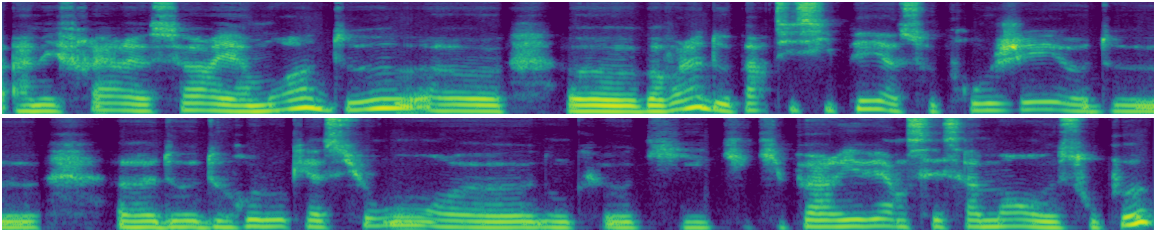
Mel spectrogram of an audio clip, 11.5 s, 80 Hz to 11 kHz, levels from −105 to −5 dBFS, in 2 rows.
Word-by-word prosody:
à 175 - -3
mes 175 0 0
frères 200 +5 -4
et 180 -1 0
sœurs 200 +2 -2
et 180 -2 +3
à 165 - +1
moi, 210 +11 +4
de, 210 - -5
heu 185 - +3 0.3
heu, 170 -1 +7
bah, 170 +1 +4
voilà, 250 +10 +4
de 210 -7 +1
participer 200 +5 -1
à 190 - -5
ce 175 - -2
projet, 200 +5 0
heu, 180 - -6
de, 165 0 -3 0.4
heu - - 0
heu, 170 0 +1
de 175 +1 -1
de 170 +2 -4
relocation, 175 - -2
heu, 165 -1 -1
donc 165 -1 -5
heu, 160 0 -3
qui 160 -1 -7
qui 160 +1 -8
qui 160 - -6
peut 190 +5 -5
arriver 195 +2 0
incessamment, 185 0 0
heu, 165 - +1
sous 165 +1 -1
peu. 265 - +3
180 Hz, 195 wpm, -22 LUFS, 165-195 Hz, 0.4 s, heu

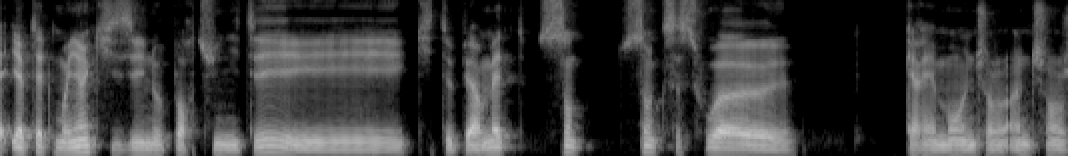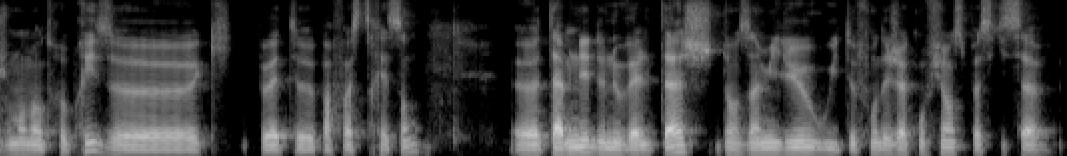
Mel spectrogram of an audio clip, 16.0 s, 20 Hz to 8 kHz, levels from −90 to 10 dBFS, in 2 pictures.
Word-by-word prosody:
a - - +3
il - - +1
y - - +9
a - - +9
peut-être 115 +1 0
moyen 105 +4 +5
qu'ils 90 -1 -7
aient - - +2
une 95 -2 0
opportunité 85 +3 -3 1.0
et 70 - -12
qu'ils - - -16
te - - -6
permettent 105 +5 +2
sans 110 -3 -4 0.2
sans 120 -2 -3
que - - -8
ça 100 - -6
soit, 105 0 +2
heu, 80 -2 +2 0.8
carrément 85 +1 0
une 85 - -1
chan 85 0 -3
une 85 +1 -2
changement 90 0 -4
d'entreprise, 100 - -3
heu, 80 -2 +2
qui - - -18 0.2
peut 85 - +2
être, 85 - -2
heu, 80 -1 0
parfois - - -3
stressant, 115 +5 -7 0.7
heu, 90 0 +4
t'amener 110 +2 +6
de 105 -2 -1
nouvelles 95 -2 +3
tâches 125 +3 +4
dans 95 -1 -3
un - - +2
milieu 100 +2 +2
où 95 -2 -3
ils 90 - -9
te 85 - -5
font 100 - -6
déjà 95 0 0
confiance 105 +2 -5
parce 90 -5 -6
qu'ils - - -13
savent 85 0 -1
95 Hz, 185 wpm, -23 LUFS, 85-105 Hz, 1.0 s, y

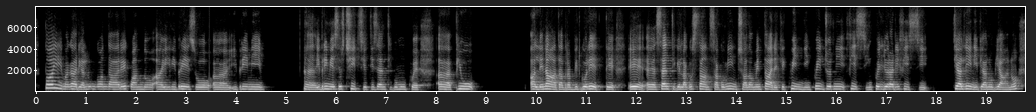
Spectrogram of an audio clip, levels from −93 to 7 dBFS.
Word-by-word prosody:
poi 330 -3 +3
magari 225 -1 0
a - - -1
lungo 230 +1 -5
andare, 225 +1 -1
quando 210 -1 -5
hai 210 0 -3
ripreso, 215 -2 -1
ehm, 200 -2 -5
i 210 - -11
primi 220 -2 -4 0.8
ehm, 200 -3 -2
i 200 - +1
primi 235 0 0
esercizi 235 +2 -1
e - - -3
ti 215 +1 -11
senti 215 -1 -2
comunque, 210 -1 -3 0.4
ehm, 210 -3 0
più 245 -1 +2 1.2
"allenata", 215 -1 +2
tra 205 +1 -3
virgolette, 440 - +3 0.2
e, 460 -1 +8
ehm, 215 0 +2
senti 240 +1 +2
che 220 - +2
la 210 0 +1
costanza 220 -1 -3
comincia 220 0 -3
ad 205 - -2
aumentare 215 0 0
e - - -5
che 210 +1 -6
quindi 215 -4 -4
in 200 0 -6
quei 255 +2 -2
giorni 235 +1 0
fissi, 240 -3 -8
in 200 +1 -7
quegli 230 +1 +1
orari 225 -1 +3
fissi, 220 -4 -10 0.5
ti 260 - +5
alleni 235 -3 +3
piano 215 -1 0
piano, 205 +3 -2
220 Hz, 145 wpm, -22 LUFS, 210-235 Hz, 1.2 s, e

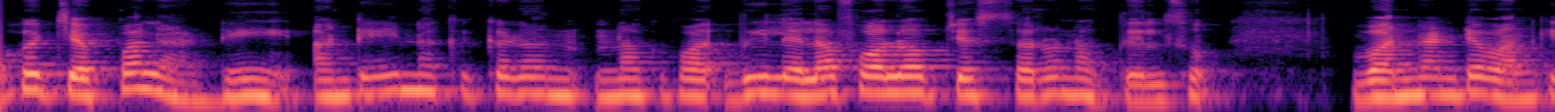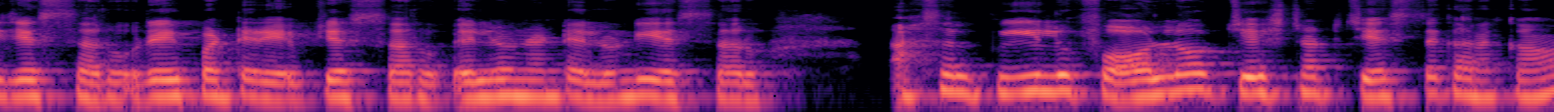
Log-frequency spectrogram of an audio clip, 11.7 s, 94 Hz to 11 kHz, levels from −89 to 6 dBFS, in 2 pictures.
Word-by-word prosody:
ఒకటి 240 -2 +4
చెప్పాలండి. 195 -5 +2 0.3
అంటే 190 +3 0 0.2
నాకిక్కడ 220 -2 -3 0.4
నాకు 195 0 -2 0.3
వీళ్ళెలా 205 -1 +4
ఫాలో 215 0 +6
అప్ 215 0 -9
చేస్తారో 195 0 -1
నాకు 190 -1 -3
తెలుసు. 155 +1 -4 0.6
1 185 +1 +5
అంటే 205 +1 0
1 170 +2 -3
చేస్తారు. 180 -2 -2
రేపు 185 +1 +2
అంటే 185 +1 -4
రేపు 160 0 -3
చేస్తారు 175 -2 -3
ఎల్లుండి 185 +2 +1
అంటే 180 +1 -3
ఎల్లుండి 170 +3 -2
చేస్తారు. 165 -2 -5 0.6
అసలు 215 +3 -2
వీళ్ళు 225 +2 +3
ఫాలో 190 +6 +3
అప్ 240 0 -10
చేసినట్టు 210 0 +1
చేస్తే 185 +2 -2
గనక 180 -1 -5
190 Hz, 155 wpm, -23 LUFS, 180-210 Hz, 0.6 s, ఫాలో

